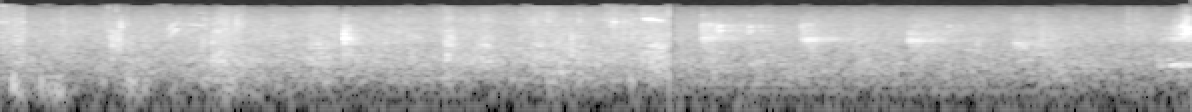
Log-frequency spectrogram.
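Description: Horses' hooves beating on the sand footing of a riding arena, an irregular run of hoofbeats.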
